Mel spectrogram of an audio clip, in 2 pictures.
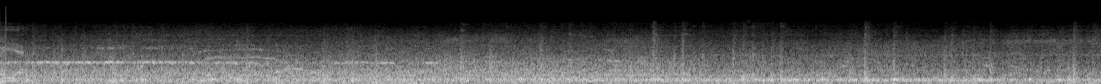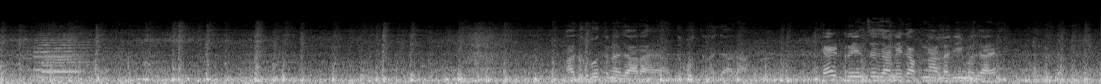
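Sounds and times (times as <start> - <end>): train coaches rumbling and rattling: 0.0 - 22.0.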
